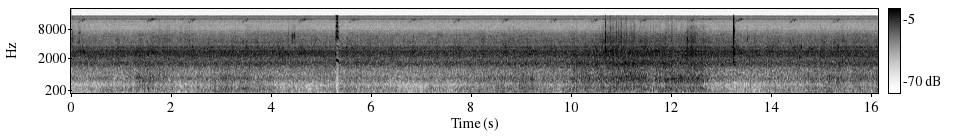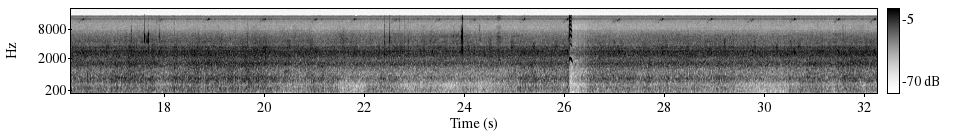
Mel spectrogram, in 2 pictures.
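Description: Steady outdoor rushing noise on the nest-cam microphone, a little louder for a couple of seconds about ten seconds in, with a few sharp clicks.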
